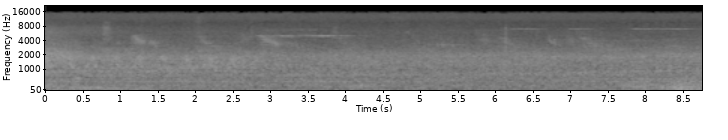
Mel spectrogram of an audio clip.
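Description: Steady outdoor background rumble around railway tracks, with a few faint bird chirps; the rumble grows louder near the end.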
